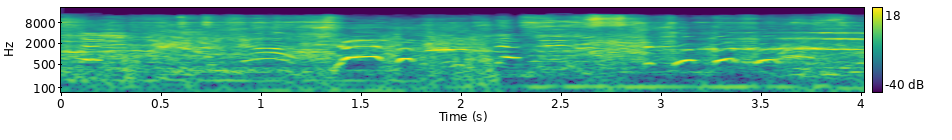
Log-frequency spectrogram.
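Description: Loud fairground din on a running Huss Break Dancer ride: many short rising-and-falling shouts and voices over music with a steady low bass and the ride's constant running noise.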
